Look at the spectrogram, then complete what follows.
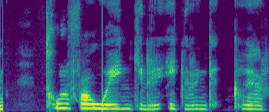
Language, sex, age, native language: Icelandic, male, 10, Icelandic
